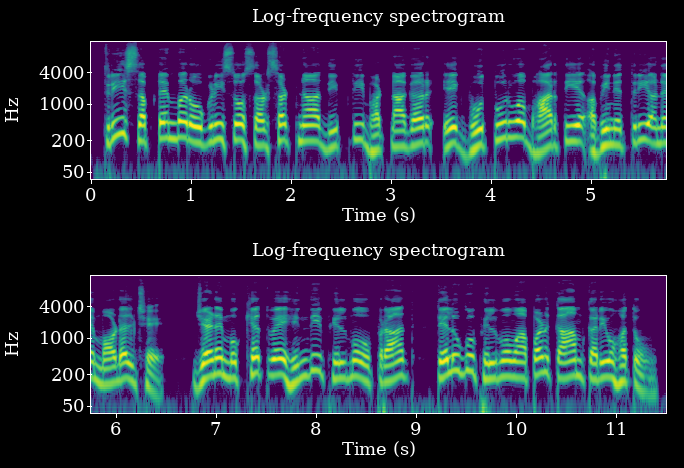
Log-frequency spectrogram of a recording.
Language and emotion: Gujarati, neutral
